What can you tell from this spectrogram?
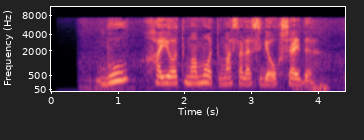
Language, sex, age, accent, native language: Uzbek, female, 18-24, Qashqadaryo, Uzbek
